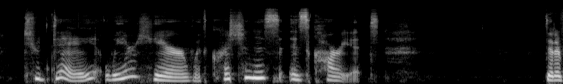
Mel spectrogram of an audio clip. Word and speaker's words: Christianus Iscariot: Today we are here with Christianus Iscariot. Did I pronounce that right?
